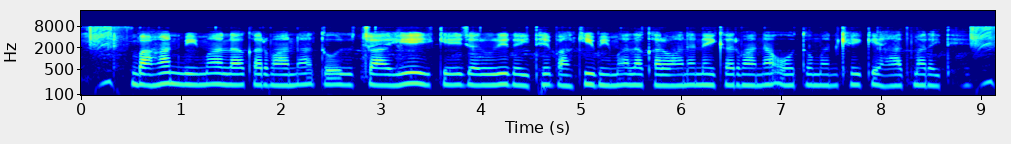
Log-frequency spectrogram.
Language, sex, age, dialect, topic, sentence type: Chhattisgarhi, female, 18-24, Western/Budati/Khatahi, banking, statement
